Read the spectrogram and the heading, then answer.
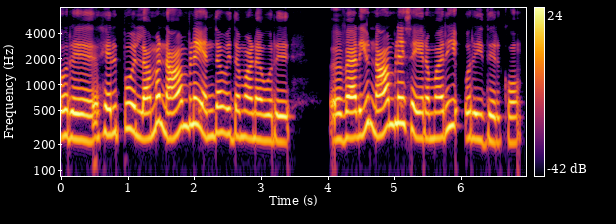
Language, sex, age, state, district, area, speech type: Tamil, female, 18-30, Tamil Nadu, Coimbatore, urban, spontaneous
